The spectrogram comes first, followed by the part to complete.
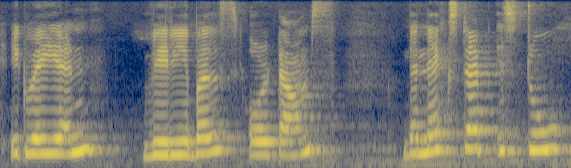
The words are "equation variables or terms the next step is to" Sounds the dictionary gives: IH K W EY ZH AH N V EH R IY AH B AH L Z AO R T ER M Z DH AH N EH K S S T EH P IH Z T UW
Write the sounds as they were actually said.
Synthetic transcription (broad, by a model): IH K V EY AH N V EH R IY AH B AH L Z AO L T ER M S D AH N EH K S S T EH P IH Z T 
